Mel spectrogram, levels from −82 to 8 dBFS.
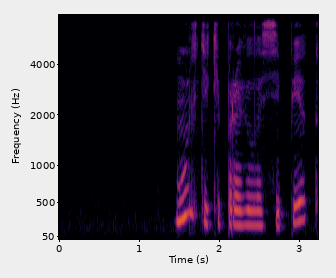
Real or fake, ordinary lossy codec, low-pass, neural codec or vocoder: real; none; 7.2 kHz; none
